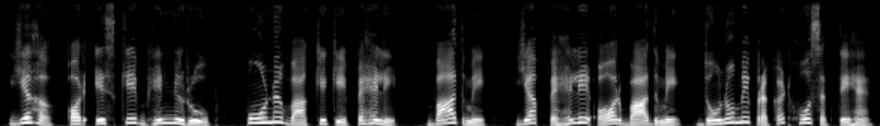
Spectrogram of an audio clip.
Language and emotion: Hindi, neutral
